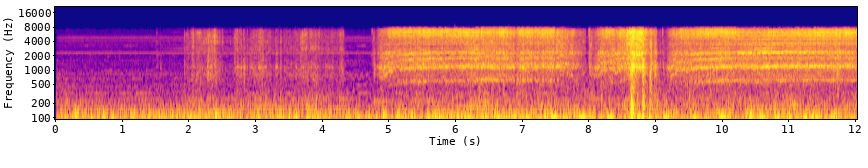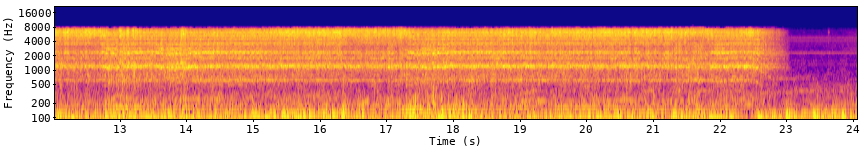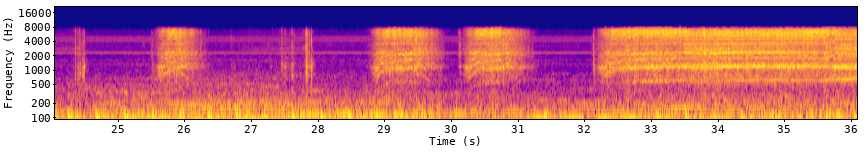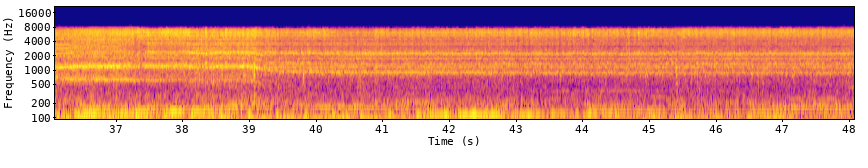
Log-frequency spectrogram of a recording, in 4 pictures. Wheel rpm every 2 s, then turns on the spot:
0, 20, 80, 140, 90, 160, 160, 160, 160, 160, 160, 50, 10, 10, 40, 30, 130, 160, 160, 140, 120, 120, 110, 110.
2-4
